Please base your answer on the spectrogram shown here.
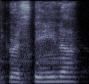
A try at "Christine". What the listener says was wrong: Christine? Christine, yeah.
